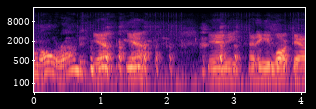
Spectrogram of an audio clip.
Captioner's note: laughs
